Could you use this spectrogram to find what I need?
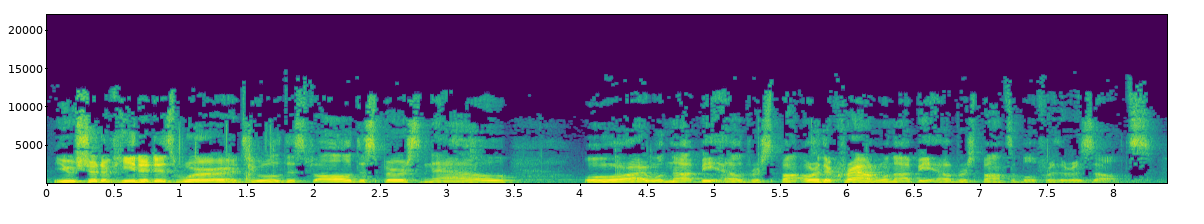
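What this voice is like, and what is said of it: Unnatural deep yelling villain voice. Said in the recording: “yelling out in a very unnatural and deep voice.”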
